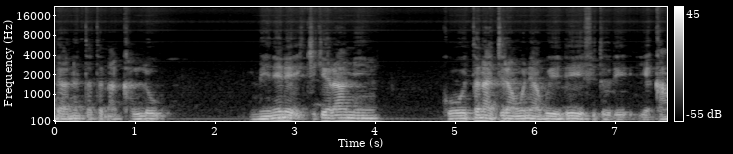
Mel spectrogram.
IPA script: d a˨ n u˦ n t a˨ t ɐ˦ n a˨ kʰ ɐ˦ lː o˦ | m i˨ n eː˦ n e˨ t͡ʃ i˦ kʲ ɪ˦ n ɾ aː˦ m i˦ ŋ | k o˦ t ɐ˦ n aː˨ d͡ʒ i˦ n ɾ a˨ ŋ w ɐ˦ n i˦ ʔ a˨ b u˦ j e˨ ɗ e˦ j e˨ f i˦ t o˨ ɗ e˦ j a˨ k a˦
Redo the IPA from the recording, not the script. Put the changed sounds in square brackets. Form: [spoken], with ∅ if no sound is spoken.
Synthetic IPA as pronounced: d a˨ n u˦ n t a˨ t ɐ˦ n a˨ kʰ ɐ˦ lː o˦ | m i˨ n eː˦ n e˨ t͡ʃ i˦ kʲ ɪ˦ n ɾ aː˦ m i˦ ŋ | k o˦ t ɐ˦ n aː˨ d͡ʒ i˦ [∅] ɾ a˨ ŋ w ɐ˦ n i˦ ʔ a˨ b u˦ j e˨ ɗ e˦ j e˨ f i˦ t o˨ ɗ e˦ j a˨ k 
